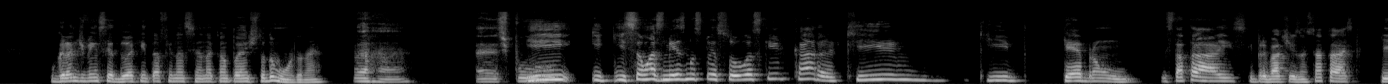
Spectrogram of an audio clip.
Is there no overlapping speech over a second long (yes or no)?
yes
